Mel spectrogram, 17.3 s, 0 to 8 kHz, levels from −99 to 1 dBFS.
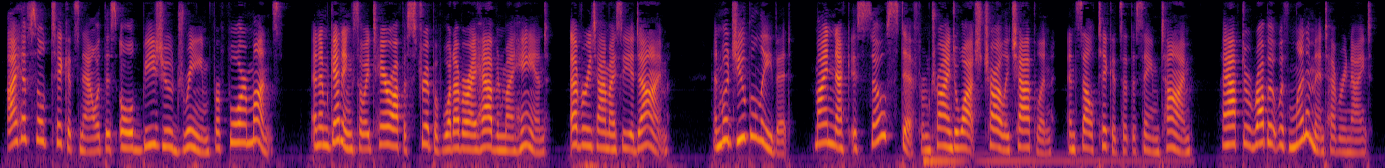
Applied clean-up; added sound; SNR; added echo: none; Bowed string instrument; 18 dB; none.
